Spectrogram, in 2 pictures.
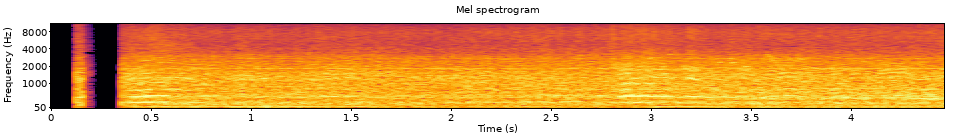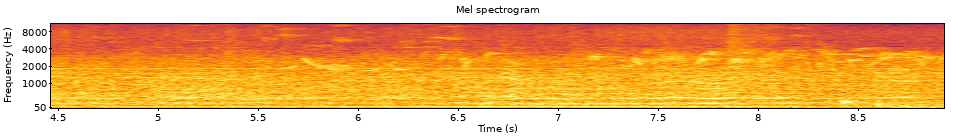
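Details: Honey bee colony, nervous and anxious while its queen is away for 45 minutes on her mating flight; after a short click comes a steady, dense droning hum with a low, even undertone and scattered higher buzzy flickers.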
